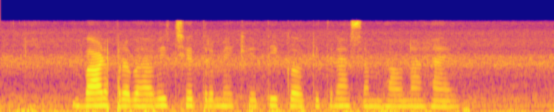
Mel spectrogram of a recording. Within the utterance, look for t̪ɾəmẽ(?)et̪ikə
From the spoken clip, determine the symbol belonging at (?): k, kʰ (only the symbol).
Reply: kʰ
